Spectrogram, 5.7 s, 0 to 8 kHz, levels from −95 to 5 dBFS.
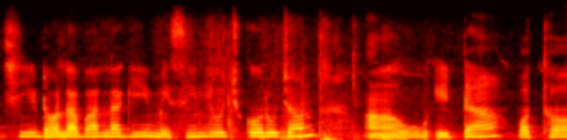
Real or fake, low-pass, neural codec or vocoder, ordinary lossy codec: real; none; none; none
